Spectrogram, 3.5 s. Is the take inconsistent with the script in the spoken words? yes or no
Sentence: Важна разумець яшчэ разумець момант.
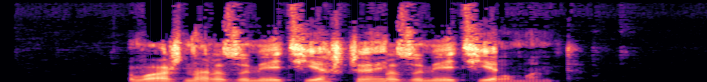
no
